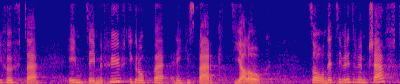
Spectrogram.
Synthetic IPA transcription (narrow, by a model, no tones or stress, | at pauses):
ifʏft͡sæ | ɪmt͡sɪmːəɾfyːfd̥iɡɾʊpːəɾiɡisb̥æɾkd̥iɑloːk | soːʊndɛt͡ssɪnmiːɾʋɪdəɾbɪmkʃæft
